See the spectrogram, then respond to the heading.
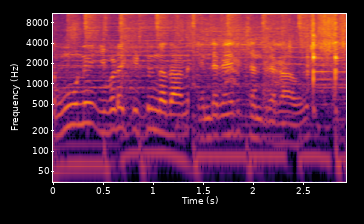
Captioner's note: in Malayalam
